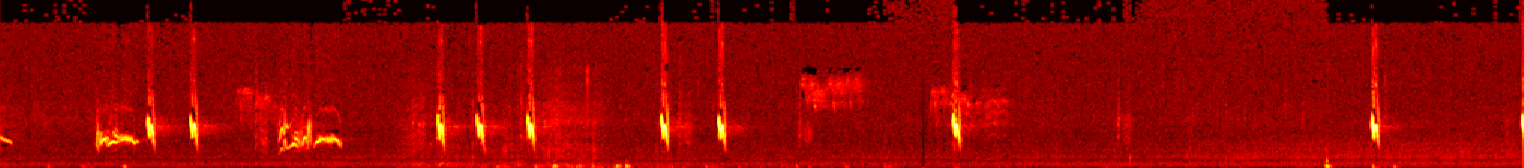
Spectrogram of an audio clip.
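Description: purple finch song

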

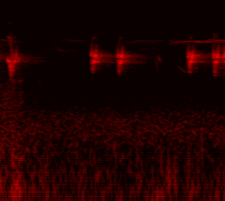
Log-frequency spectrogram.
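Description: bird flight call

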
